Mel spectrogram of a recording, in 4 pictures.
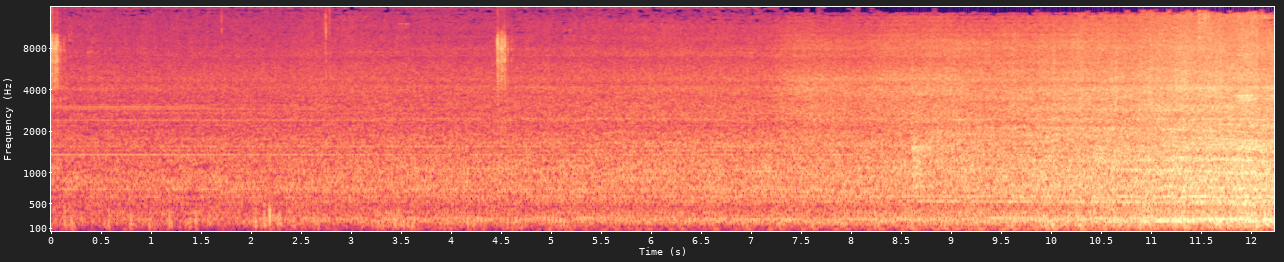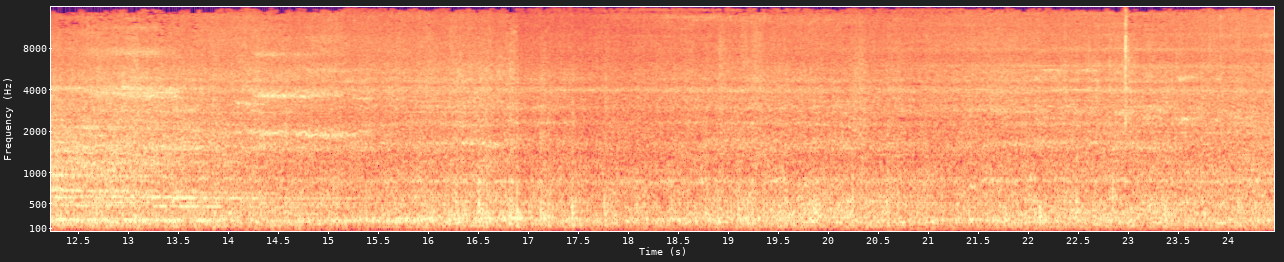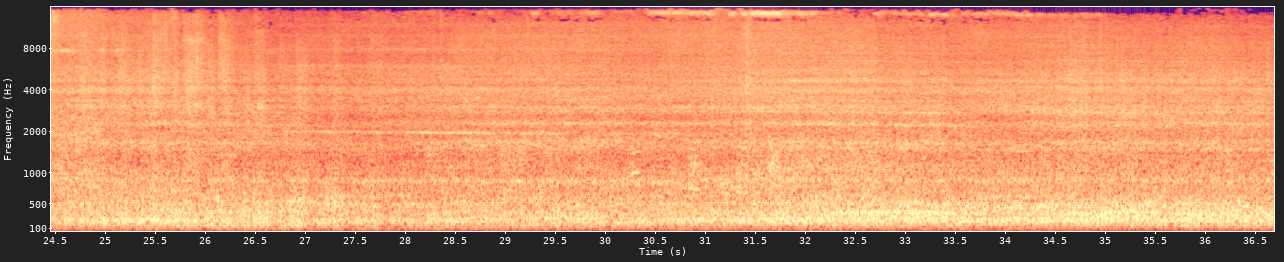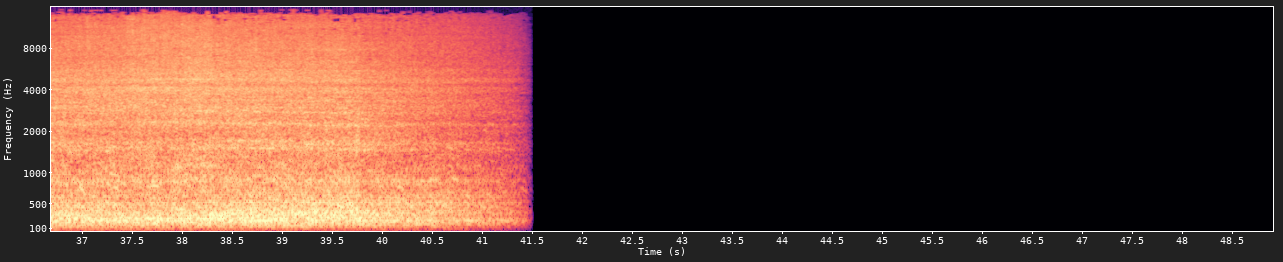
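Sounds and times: locomotive whine: 0.0s - 41.5s
train wheels rumbling on rails: 6.7s - 41.2s.

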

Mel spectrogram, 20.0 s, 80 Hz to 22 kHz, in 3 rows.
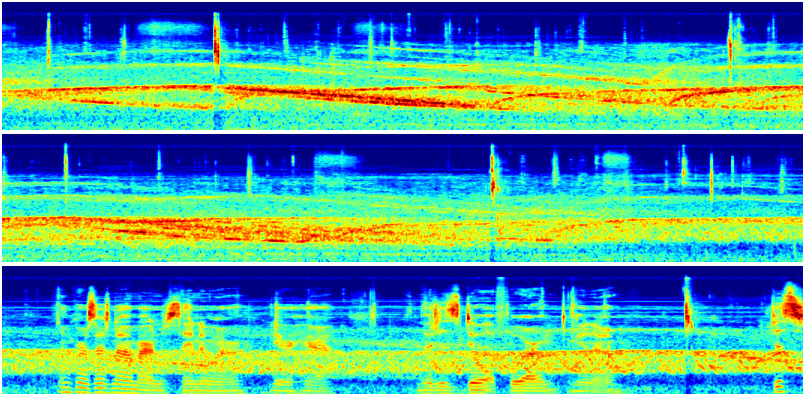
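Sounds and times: ambulance siren wailing: 0.0s - 20.0s.

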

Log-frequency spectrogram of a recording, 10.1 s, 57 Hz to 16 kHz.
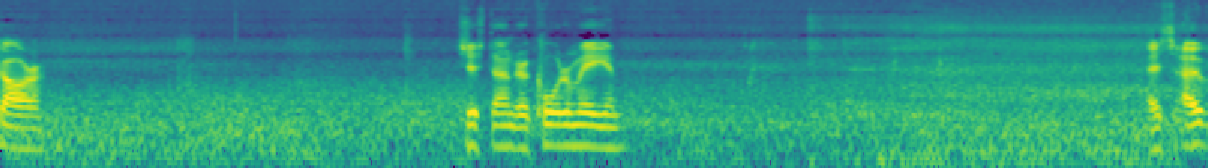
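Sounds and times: ocean surf breaking: 0.0s - 10.0s
wind on microphone: 0.0s - 10.0s.

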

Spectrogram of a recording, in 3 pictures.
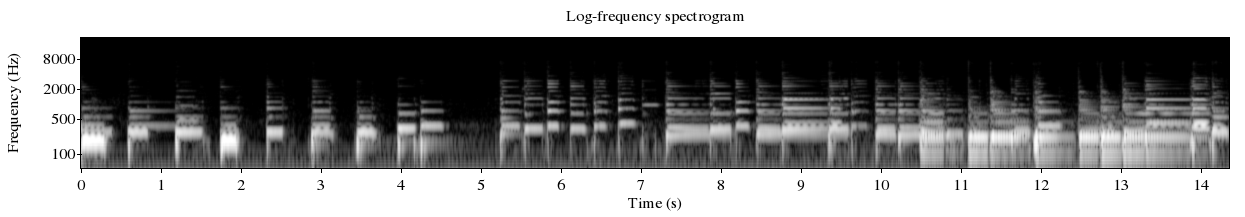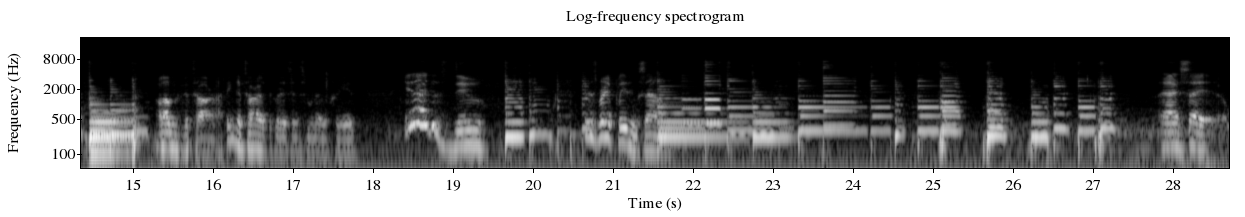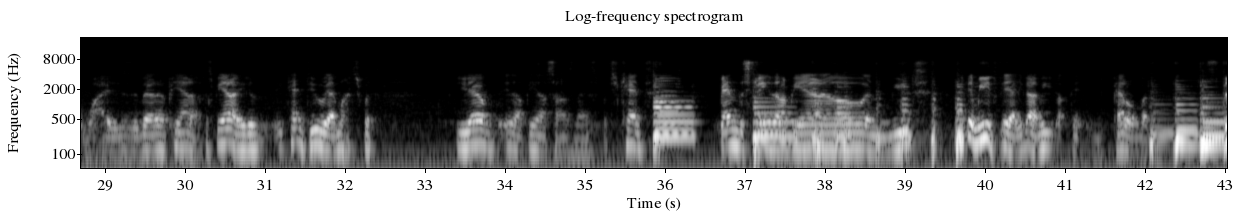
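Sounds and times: acoustic guitar playing: 0.0s - 16.1s, 17.9s - 30.1s, 35.6s - 40.9s, 41.7s - 43.0s.

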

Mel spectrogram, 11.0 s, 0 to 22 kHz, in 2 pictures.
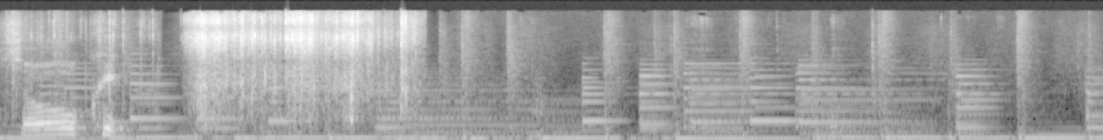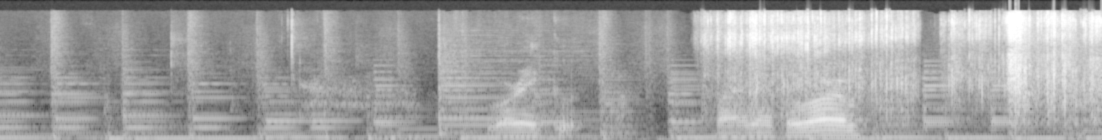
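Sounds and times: background music with beat: 0.6s - 7.9s
plastic packaging crinkling: 0.7s - 2.2s, 9.0s - 11.0s.

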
